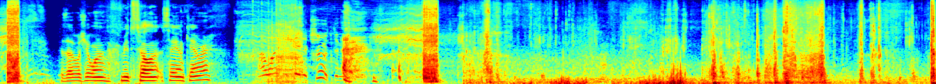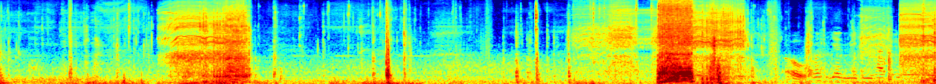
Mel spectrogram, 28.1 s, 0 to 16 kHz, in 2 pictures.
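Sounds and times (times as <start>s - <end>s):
cordless drill running: 16.4s - 17.8s, 22.6s - 25.3s, 26.9s - 28.0s.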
